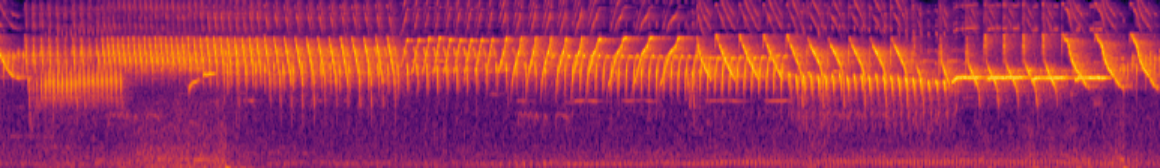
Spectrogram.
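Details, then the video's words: Canary singing continuously, used for tutoring and luring birds: a steady high whistled note opens into a long fast series of falling trill notes, bright and metallic, repeated in quick rolling phrases. "Suara Kicauan Burung Kenari Menggila"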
